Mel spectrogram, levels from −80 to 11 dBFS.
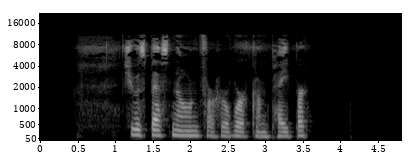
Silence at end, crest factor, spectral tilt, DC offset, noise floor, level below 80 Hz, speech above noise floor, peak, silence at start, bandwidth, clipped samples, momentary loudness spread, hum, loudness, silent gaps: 1.25 s; 24 dB; -3 dB/octave; under 0.1%; -83 dBFS; -72 dBFS; 57 dB; -4 dBFS; 0.55 s; 11.5 kHz; under 0.1%; 21 LU; none; -24 LUFS; none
